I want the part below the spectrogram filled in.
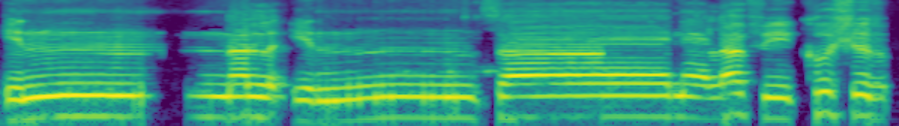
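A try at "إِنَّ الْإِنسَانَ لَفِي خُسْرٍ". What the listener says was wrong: হুম, লাফি একটু টান দিবেন।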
